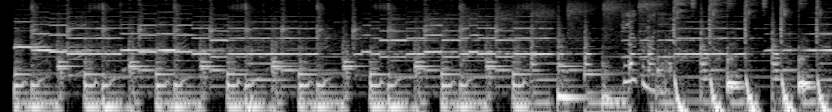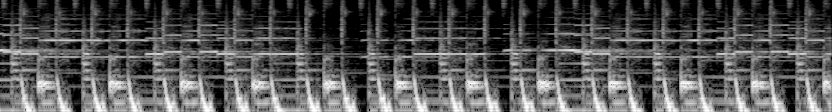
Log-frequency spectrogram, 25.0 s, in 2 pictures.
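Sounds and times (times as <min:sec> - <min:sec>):
romantic DJ remix mobile ringtone: 0:00.2 - 0:24.9.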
